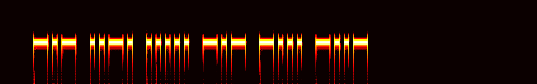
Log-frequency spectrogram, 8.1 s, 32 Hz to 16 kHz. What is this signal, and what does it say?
Morse code, heard as a keyed tone, about 17 wpm, 700 Hz. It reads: KF5KBX
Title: USA Call Signs - 6 Characters - Repeated 2x - 17wpm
